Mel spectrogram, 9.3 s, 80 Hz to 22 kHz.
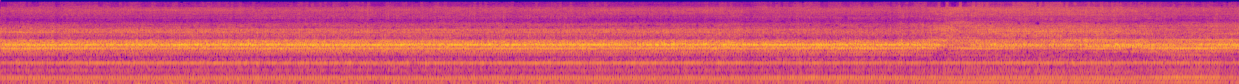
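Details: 1960 Scott-McCulloch 12hp outboard carrying a 14.1hp McCulloch powerhead, bronze Michigan Wheel prop, 24:1 synthetic mix via OMC pressure tank, cruising on the lake: constant high two-stroke buzz holding steady, no misses or rattles; healthy, normal running at speed.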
